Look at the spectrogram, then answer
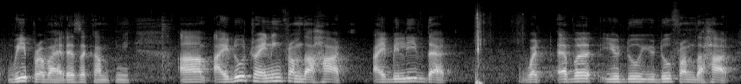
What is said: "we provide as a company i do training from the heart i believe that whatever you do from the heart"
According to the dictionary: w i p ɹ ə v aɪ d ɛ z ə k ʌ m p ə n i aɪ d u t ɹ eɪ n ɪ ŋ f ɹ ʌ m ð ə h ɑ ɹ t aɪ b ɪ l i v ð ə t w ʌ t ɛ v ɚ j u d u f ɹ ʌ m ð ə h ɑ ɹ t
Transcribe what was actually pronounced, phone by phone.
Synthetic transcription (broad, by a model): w i p ɹ ə v aɪ d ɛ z ə k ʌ m p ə n i aɪ d u t ɹ eɪ n ɪ ŋ f ɹ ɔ m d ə h ɑ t t aɪ b ɪ l i v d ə t w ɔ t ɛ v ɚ j u d u f ɹ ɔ m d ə h ɑ t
